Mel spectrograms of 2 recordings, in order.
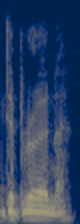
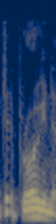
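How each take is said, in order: First: The name has a less familiar pronunciation. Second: The name has the familiar, widely used pronunciation. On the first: The speaker calls it right. "you'll be criticized if you say De Bruyne. People will say, "Who's this guy?" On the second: The speaker calls it wrong. "he's not done his research. He doesn't know how to say his name properly"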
